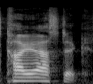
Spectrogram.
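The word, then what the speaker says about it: chiastic: skip this part I guess not okay it's chastic that is it's six chapters form a kaym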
